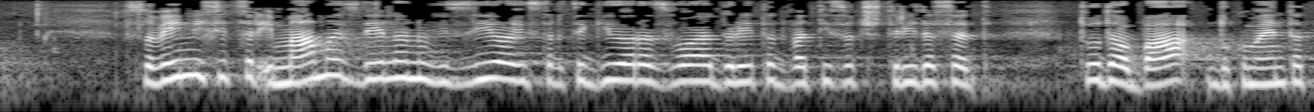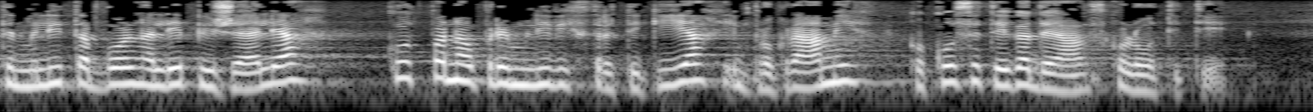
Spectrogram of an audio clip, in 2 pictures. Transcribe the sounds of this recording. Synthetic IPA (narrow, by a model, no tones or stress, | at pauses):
wslɔʋeːniisit̪sɛɾʔimaːmɔizd̪eːlanɔʋiziːjɔinst̪ɾat̪ɛɡijɔɾazʋɔːjad̪ɔleːt̪ad̪ʋaːt̪isɔt͡ʃt̪ɾiːd̪ɛsɛt̪ː | od̪aɔbad̪ɔkumɛ̃nt̪at̪ɛmɛlit̪abolnaleːpiɣʒɛːljax | kot̪̚panaɔpɾɛjɛmliːʋixst̪ɾat̪ɛɡijaxinpɾɔɡɾaːmixkakoːsɛt̪eːɡad̪ɛjaːnskɔloːt̪it̪ḭ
